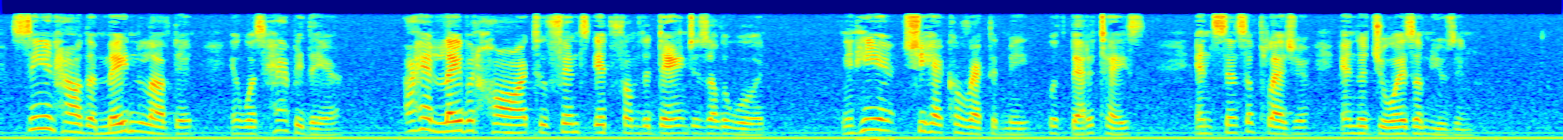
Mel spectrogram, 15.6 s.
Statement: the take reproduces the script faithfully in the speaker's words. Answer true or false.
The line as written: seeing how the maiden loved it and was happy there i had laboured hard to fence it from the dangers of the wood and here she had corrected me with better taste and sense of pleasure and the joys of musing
true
